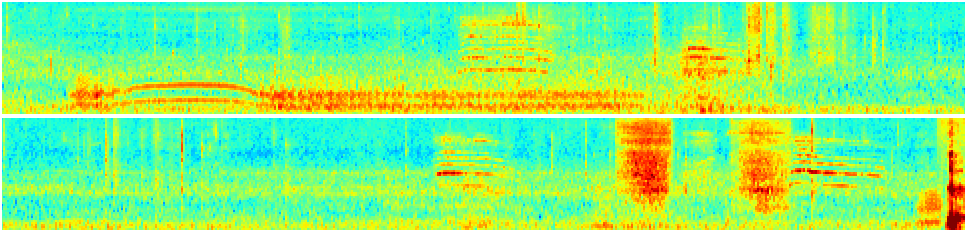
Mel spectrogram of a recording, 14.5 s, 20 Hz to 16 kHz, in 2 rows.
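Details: Rescued stray kitten, abandoned two days in -11°C snow, now in a fenced area with other stray cats it fears; a clear arched meow near the start, then several short high mews and scattered clicks and knocks.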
